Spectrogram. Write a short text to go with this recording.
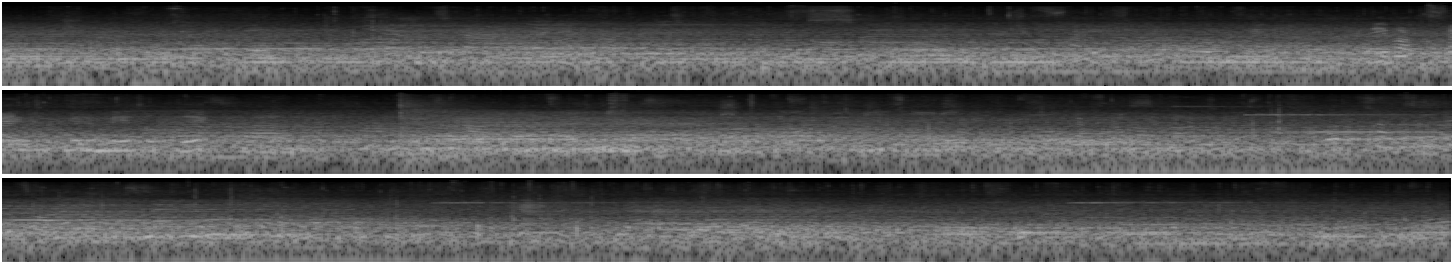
Inside the hall of the Maastricht station. People buying tickets on automatic machines, a child trying to play piano, announcement about a train going to Randwyck and above all, a very important reverberation.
